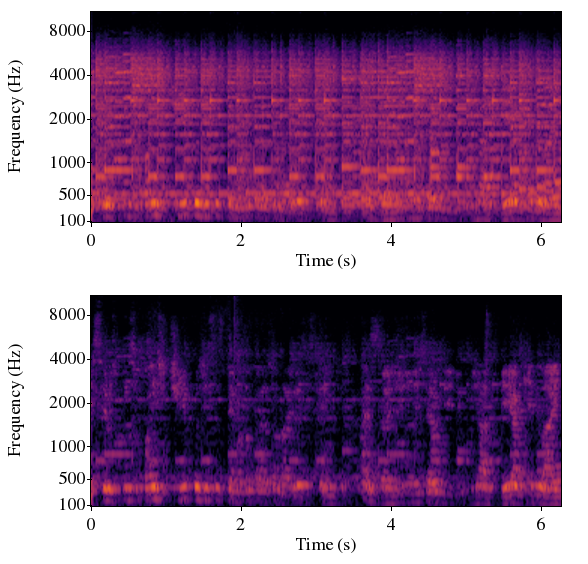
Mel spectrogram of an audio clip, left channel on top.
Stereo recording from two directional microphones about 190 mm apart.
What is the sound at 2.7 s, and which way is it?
Music, 35° left (ahead or behind).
